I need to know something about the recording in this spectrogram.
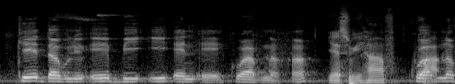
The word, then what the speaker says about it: Kwabena: Kwabna. K-W-A-B-E-N-A. Kwabna.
